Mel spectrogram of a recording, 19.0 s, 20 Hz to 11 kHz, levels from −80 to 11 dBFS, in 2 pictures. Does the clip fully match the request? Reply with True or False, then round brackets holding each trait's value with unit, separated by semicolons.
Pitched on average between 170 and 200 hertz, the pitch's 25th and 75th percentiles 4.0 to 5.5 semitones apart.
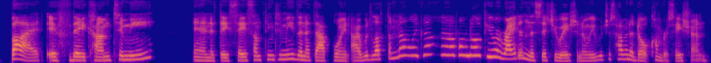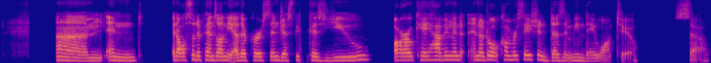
True (190 Hz; 4.6 semitones)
